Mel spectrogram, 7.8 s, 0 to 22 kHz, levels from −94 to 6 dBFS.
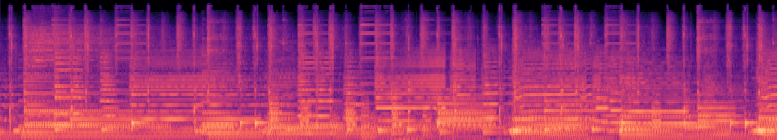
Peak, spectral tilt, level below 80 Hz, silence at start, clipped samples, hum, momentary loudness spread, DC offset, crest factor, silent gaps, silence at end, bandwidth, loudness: -4 dBFS; -4.5 dB/octave; -38 dBFS; 0 s; under 0.1%; none; 4 LU; under 0.1%; 16 dB; none; 0 s; 19 kHz; -20 LUFS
